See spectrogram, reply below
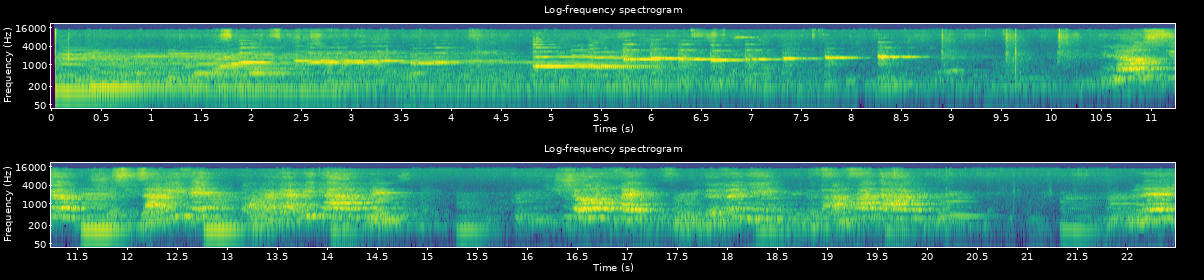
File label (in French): ensemble vocal; meli melodies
